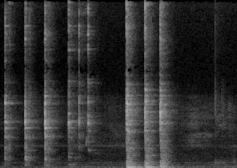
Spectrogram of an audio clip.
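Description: Light clicks and taps of a kitchen container being handled over a saucepan, after cornstarch has been poured into milk. About halfway through come two or three duller knocks.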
